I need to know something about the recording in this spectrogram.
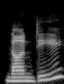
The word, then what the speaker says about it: NonDē: Well, it's supposed to be like a play on indie a little bit, right? But I guess I'm saying non-dependent. It doesn't quite have the ring. So tell me about NonDē.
